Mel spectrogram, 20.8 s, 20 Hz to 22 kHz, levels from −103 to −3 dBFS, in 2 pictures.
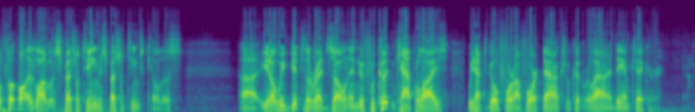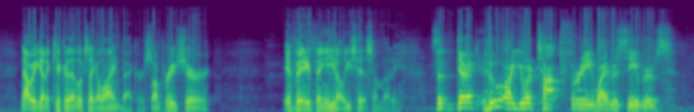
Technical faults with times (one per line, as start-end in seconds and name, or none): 0.00-20.84 filter restarted on every block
